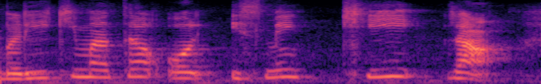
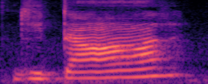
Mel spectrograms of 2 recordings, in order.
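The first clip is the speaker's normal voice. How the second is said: ordinary delivery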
